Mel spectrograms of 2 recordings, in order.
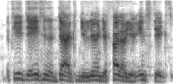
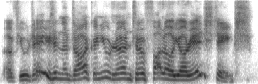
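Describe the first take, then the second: First: It is spoken in a different, unintended voice. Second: It is spoken in the intended character voice. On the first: The speaker calls it wrong. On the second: The speaker calls it right.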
